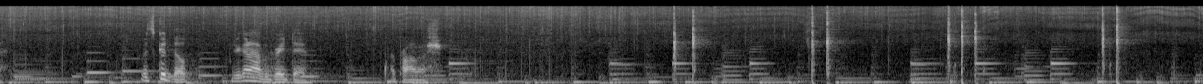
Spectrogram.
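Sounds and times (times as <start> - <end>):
background music with bass line: 0.0 - 12.0
food sizzling on a griddle: 0.0 - 12.0
fat popping: 6.1 - 11.5.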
